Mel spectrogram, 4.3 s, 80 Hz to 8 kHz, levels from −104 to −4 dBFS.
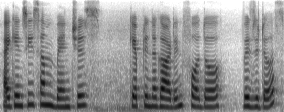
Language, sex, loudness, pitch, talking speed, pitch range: English, female, -19 LUFS, 240 Hz, 170 wpm, 225-260 Hz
